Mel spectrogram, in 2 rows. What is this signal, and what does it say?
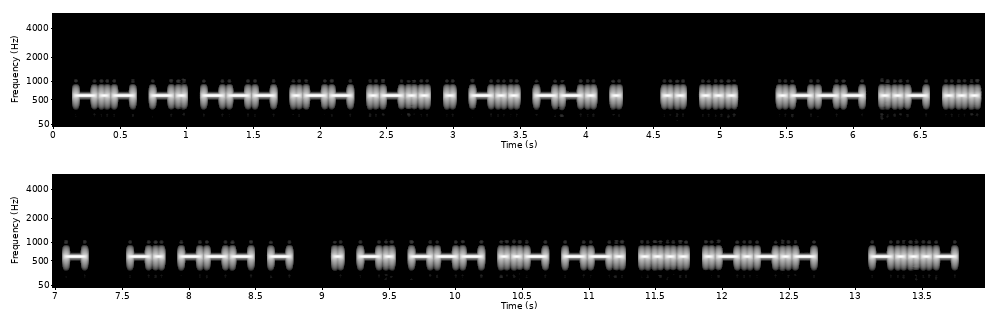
Morse code, heard as a keyed tone, about 25 wpm, 600 Hz. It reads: KNOWLEDGE IS JUST NOT ENOUGH. <BT>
